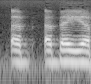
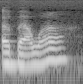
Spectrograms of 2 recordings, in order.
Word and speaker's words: Abella: So, Abella, but like with the Spanish spelling. Abella. So, it looks like Abella, but it's pronounced Abella, like tortilla.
